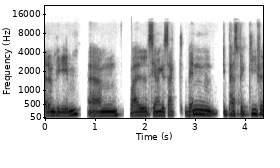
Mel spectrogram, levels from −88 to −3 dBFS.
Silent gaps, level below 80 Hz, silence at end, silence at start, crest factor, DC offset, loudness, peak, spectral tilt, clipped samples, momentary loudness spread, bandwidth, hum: 1.62-1.69 s; -48 dBFS; 0 s; 0 s; 10 dB; under 0.1%; -12 LUFS; -2 dBFS; -5.5 dB/octave; under 0.1%; 7 LU; 12.5 kHz; none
